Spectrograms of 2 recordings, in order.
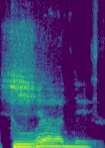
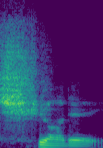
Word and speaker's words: Sade: Sade My name is pronounced Sade. I know it's spelled Sade. But, it's pronounced Sade.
